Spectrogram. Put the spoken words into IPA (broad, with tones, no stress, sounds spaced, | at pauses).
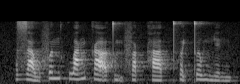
z a˧˩ w f ə˧ n k w a˨˦ ŋ k a̰ː˧˨ t̪ ə̰˧˨ m f a˨˩ k̚ h aː˨˩ t̚ t̪ʰ ə̰˧˨ j t̪ ə˧ w ɲ e˨˩ ŋ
